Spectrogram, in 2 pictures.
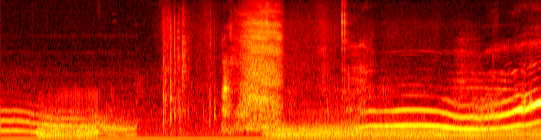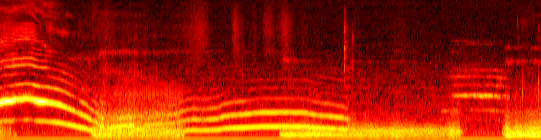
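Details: Furious domestic cat caterwauling to scare off rats, opossums and other cats; low growls rise into a loud, arching wail that climbs and falls, followed by further moaning yowls, with a brief hiss-like burst early on.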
